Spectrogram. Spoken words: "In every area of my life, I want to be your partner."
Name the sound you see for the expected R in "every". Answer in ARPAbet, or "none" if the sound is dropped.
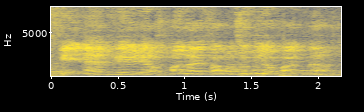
none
